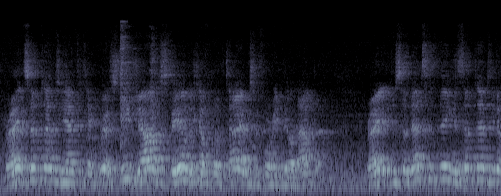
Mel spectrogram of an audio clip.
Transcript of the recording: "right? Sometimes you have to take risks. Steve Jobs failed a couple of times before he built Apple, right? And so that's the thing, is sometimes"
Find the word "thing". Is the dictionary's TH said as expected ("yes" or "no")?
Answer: yes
